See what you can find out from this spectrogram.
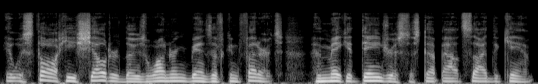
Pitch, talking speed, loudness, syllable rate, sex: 145 Hz, 210 wpm, -16 LUFS, 6.4 syllables/s, male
